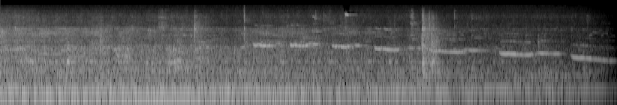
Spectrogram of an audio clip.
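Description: Low, steady rumble of an old boat's engine running, with voices over it, fading away toward the end.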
